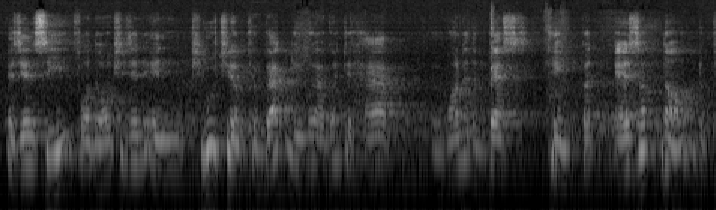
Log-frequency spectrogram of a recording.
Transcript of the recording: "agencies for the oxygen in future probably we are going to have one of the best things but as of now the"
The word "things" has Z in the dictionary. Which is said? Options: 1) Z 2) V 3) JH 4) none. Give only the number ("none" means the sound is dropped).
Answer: 4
